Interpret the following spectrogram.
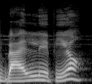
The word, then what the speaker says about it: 만렙: 사실은 이건 발음도 좀 만렙이라고 표현해야 되는지 말렙이라고 해야 되는지 아마 좀 혼동이 되실 거예요. 뭐 온라인도 온라인 온라인 이렇게 발음하듯이요. 사실이 말렙이요.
